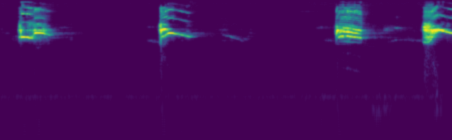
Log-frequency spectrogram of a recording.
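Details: Four high, slurred chirps from a pet siskin, spaced unevenly, with a soft steady hum in the background.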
